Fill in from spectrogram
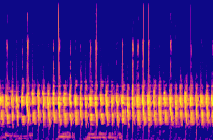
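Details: Hill prinia singing nonstop with varied 'ngebren' style: a fast, unbroken stream of sharp, high chirps, about eight per second, steady throughout; faint lower murmuring notes in the background early on.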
